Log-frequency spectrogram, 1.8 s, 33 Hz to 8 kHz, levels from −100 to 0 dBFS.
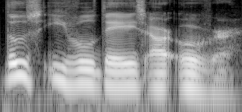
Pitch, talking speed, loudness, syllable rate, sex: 120 Hz, 165 wpm, -15 LUFS, 5.4 syllables/s, male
